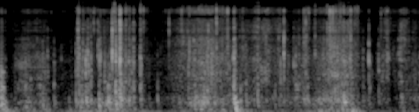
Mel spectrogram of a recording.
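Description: Plastic mailer bag crinkling in irregular crackles as a hand rummages inside it, searching for an item.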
